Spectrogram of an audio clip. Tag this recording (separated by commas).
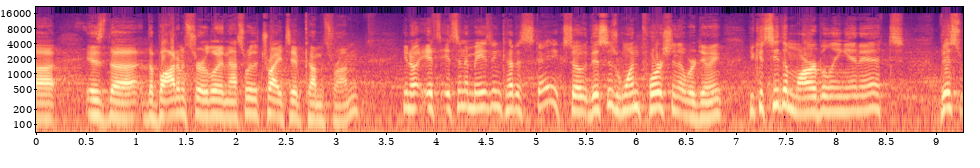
Speech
